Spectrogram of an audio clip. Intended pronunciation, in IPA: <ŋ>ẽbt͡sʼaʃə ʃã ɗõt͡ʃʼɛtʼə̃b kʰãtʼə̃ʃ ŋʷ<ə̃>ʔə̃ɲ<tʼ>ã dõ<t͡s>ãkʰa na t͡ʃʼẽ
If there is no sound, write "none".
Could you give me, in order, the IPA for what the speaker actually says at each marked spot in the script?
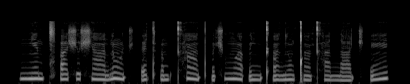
ɲ, ã, kʼ, ǃ

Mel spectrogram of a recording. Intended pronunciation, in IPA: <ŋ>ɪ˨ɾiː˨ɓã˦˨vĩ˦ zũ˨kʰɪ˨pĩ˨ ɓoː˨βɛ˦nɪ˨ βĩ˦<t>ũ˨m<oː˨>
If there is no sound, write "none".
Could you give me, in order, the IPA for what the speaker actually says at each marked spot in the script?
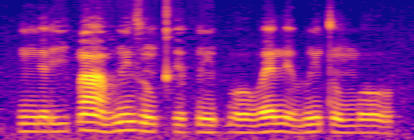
ŋ, t, oː˨

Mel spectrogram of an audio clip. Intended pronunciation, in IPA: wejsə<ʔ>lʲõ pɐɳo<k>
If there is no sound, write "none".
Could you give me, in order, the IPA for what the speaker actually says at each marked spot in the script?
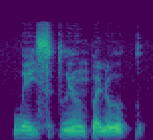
k, k

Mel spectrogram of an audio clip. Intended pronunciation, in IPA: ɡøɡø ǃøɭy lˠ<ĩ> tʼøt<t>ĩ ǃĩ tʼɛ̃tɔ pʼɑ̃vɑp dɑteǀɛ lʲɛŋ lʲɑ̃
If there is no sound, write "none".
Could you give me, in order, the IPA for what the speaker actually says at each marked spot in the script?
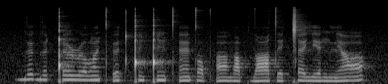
ĩ, ǃ

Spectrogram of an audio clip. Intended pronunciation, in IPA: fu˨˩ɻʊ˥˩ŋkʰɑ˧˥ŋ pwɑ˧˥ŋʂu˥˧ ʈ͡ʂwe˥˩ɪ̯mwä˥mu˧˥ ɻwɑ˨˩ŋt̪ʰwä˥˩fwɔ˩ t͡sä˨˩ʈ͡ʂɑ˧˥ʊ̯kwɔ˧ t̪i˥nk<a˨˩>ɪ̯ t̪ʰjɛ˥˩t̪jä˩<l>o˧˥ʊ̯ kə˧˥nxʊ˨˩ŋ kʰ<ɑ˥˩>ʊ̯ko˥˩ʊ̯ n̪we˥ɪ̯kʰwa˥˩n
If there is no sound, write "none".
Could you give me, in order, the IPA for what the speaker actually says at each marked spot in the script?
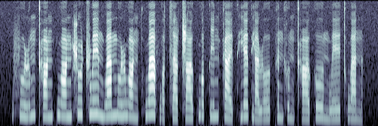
a˨˩, ɻ, ɑ˧˥

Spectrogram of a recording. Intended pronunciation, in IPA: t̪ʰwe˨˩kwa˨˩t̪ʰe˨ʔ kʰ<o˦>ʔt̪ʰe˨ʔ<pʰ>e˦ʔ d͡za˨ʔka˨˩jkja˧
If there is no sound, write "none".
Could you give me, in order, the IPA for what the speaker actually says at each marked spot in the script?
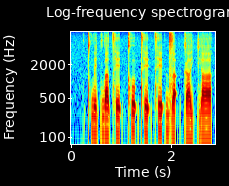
o˦, t̪ʰ

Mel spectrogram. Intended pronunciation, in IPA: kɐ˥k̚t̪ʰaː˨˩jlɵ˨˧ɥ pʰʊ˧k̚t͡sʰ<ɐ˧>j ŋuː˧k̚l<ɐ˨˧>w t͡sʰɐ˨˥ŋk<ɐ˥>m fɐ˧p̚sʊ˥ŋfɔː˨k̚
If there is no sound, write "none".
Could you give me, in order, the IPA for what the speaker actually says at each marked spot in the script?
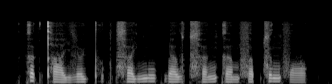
ɐ˧, ɐ˨˧, ɐ˨

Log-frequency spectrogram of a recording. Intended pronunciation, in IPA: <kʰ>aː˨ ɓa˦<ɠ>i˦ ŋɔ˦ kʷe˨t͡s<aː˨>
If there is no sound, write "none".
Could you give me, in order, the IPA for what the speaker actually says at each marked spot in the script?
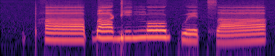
pʰ, ɡ, aː˨˦

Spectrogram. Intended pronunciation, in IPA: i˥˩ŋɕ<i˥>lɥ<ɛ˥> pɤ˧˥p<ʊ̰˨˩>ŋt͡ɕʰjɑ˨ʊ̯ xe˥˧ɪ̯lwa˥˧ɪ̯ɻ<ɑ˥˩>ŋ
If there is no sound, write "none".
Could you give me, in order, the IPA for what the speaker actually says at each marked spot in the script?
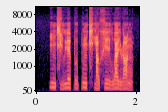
i˧˥, ɛ˥, ʊ˥, ɑ˥˩

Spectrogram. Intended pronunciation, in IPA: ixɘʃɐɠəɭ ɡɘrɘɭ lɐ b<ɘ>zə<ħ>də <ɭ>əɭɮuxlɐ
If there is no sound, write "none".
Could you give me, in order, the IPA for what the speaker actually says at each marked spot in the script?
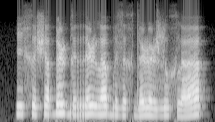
ɘ, x, ɭ

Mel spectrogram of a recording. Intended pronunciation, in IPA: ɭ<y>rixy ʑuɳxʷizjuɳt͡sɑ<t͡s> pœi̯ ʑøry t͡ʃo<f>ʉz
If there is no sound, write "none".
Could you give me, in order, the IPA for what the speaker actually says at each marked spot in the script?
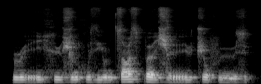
y, z, f

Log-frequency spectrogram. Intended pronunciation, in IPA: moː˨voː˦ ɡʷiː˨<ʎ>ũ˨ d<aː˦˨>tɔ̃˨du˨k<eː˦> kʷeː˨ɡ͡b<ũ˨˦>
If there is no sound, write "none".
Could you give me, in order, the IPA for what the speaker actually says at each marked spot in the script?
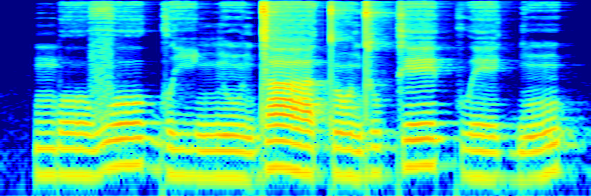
ɲ, aː˦˨, eː˦, ũ˨˦

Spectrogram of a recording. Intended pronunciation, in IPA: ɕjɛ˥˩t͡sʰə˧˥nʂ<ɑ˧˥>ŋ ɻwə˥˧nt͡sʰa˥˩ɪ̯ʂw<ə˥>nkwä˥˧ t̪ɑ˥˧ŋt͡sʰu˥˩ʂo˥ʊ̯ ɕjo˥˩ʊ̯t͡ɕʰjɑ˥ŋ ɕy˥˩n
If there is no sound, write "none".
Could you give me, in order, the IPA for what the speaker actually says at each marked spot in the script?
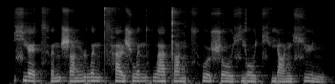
ɑ˧˥, ə˥

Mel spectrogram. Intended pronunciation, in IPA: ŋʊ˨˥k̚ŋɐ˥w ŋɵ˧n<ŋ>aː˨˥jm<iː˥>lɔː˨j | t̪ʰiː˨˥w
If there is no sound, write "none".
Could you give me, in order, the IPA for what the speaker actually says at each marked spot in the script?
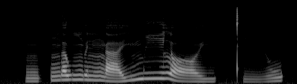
ŋ, iː˥

